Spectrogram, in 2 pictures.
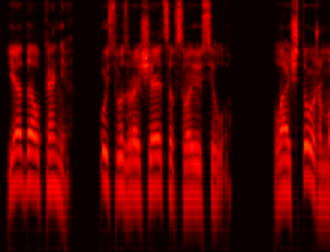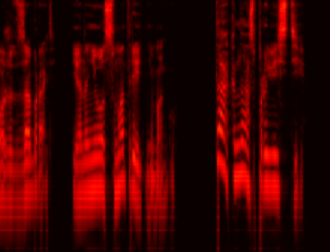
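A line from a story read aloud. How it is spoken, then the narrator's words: Even, level voice. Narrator (Russian): Пансаменар пояснил ровным голосом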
